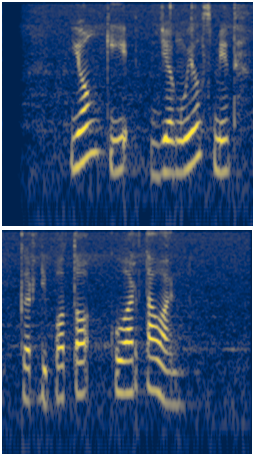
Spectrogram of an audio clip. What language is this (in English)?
Sundanese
